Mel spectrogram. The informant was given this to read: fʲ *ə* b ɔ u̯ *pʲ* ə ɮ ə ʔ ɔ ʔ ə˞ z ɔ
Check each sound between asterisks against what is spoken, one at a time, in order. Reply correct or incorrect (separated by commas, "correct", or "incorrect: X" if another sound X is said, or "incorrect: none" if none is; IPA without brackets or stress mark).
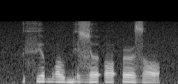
correct, incorrect: bʲ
